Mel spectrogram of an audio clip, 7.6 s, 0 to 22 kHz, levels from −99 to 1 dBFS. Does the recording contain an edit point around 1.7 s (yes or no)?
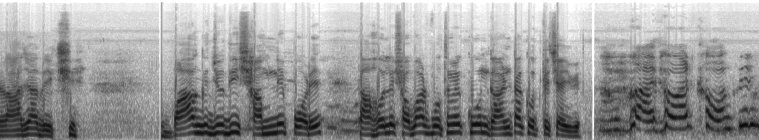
yes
